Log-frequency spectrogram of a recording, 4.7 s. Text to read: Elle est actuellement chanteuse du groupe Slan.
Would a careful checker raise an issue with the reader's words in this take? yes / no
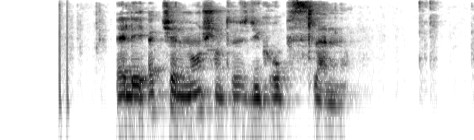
no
